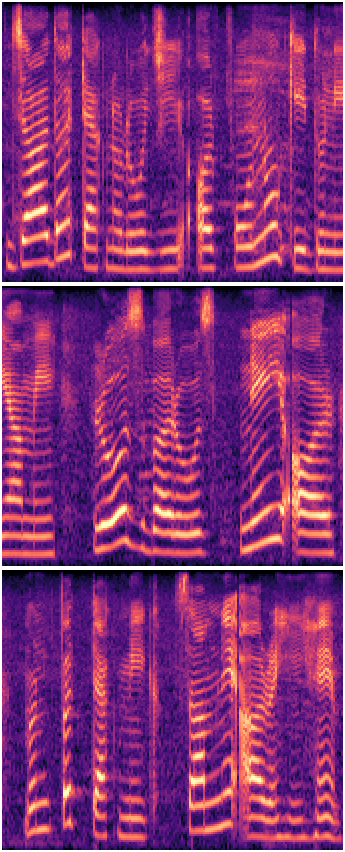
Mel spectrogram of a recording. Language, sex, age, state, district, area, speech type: Urdu, female, 18-30, Delhi, North East Delhi, urban, spontaneous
